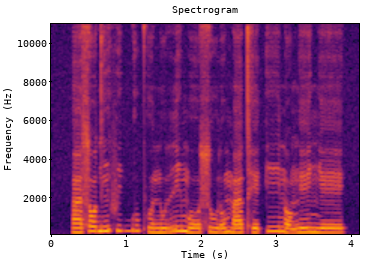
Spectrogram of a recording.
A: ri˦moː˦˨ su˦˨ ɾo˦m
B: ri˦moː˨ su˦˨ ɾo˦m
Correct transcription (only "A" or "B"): B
